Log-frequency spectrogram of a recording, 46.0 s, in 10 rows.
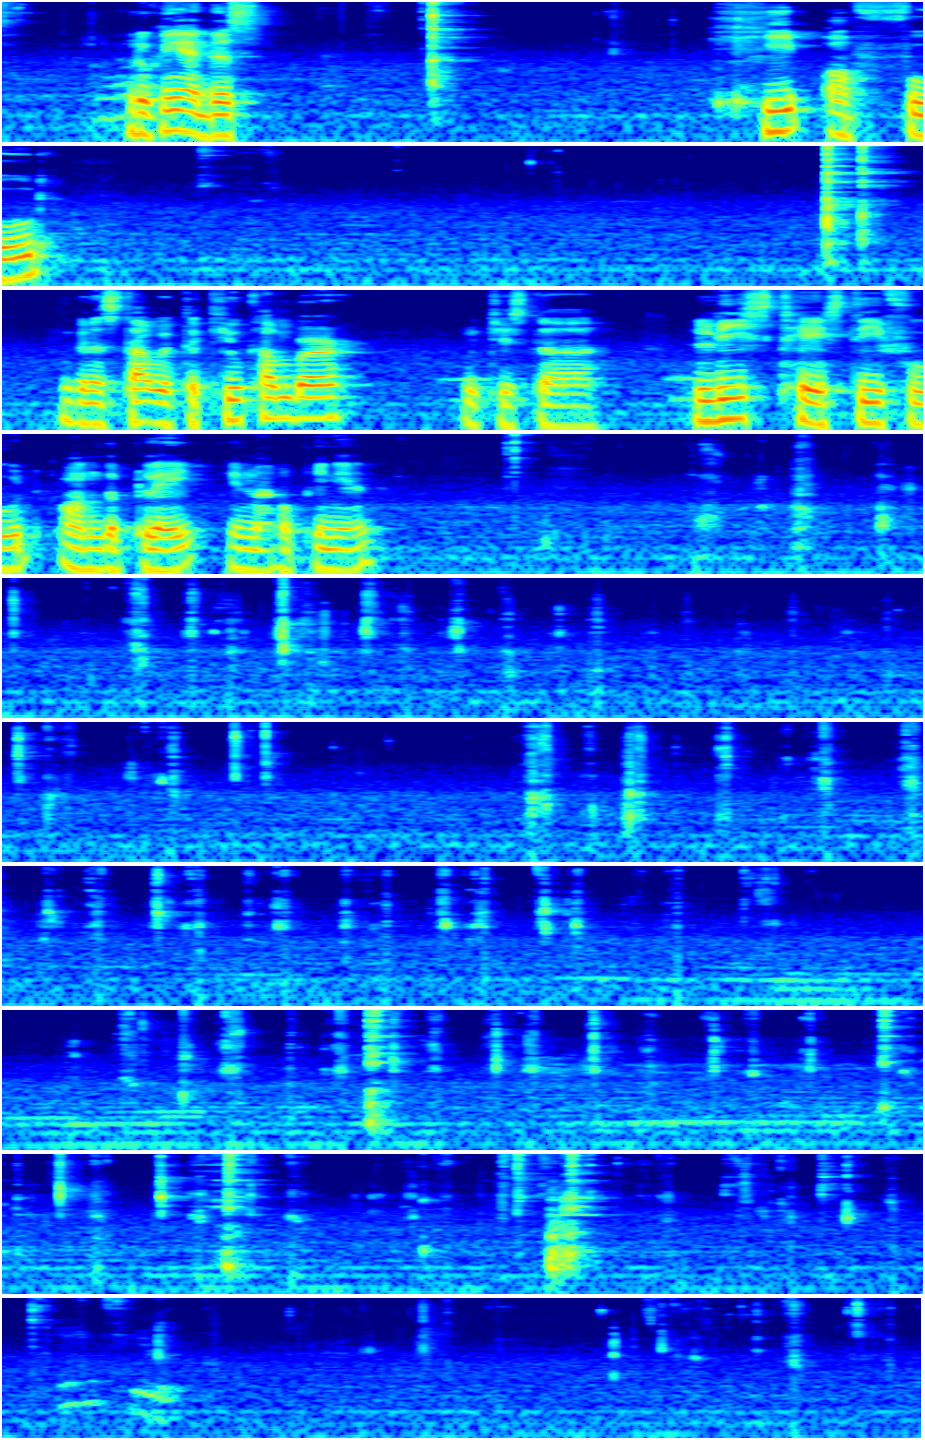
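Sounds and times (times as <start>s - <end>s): crunchy chewing: 16.3s - 41.7s, 42.3s - 46.0s.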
